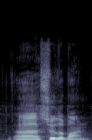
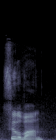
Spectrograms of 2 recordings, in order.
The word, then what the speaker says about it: Suliban: Suliban. – Suliban. Oh, did not write it phonetically enough for me, I guess. – You're reading it more than you're hearing it.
